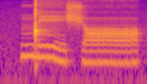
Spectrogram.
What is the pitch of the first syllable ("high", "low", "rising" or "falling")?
falling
